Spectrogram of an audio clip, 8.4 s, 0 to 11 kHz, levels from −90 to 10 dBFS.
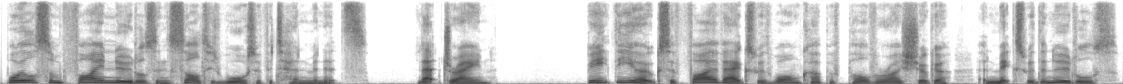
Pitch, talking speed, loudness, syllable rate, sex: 195 Hz, 205 wpm, -20 LUFS, 5.6 syllables/s, female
